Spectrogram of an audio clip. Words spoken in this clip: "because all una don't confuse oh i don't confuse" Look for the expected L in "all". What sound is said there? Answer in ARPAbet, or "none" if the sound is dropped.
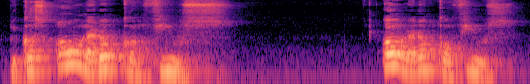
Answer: W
